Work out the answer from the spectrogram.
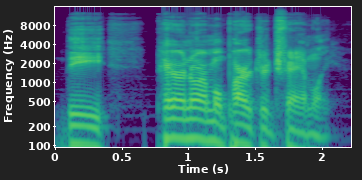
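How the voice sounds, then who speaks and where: A man's voice: lowish voice, animated, a little fast, fairly bright tone, no room sound, clean studio sound. A man hosting a radio show, chatting casually in a joking, teasing way. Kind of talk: casual chat.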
